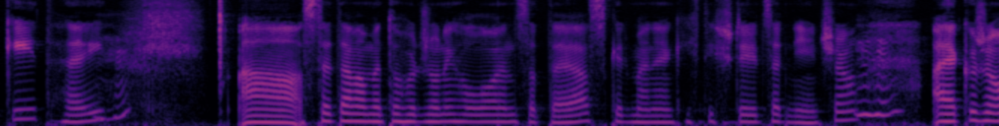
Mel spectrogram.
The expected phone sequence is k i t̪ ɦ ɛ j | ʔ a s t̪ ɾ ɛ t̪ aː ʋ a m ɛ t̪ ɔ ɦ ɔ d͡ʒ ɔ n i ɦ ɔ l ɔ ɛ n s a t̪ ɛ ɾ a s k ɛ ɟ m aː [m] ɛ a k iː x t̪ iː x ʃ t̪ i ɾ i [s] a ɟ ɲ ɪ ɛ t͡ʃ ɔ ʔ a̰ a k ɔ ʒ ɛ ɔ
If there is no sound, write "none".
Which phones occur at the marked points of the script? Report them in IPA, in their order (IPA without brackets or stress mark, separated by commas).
ɲ, t͡s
